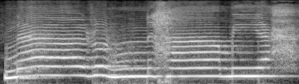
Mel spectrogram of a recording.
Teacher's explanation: ہا یہ والا حلق کے درمیان سے ہے, یہاں پر آپ نے حلق سے زور دے کے نکالنا ہے, ہڈی سے نکالنا ہے.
